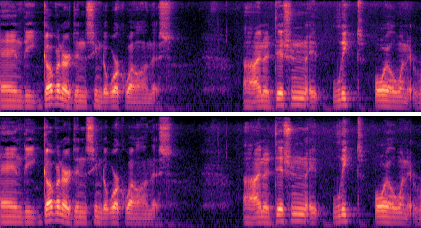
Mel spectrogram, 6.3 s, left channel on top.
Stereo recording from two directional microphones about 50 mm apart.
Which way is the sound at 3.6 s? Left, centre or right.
Centre.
